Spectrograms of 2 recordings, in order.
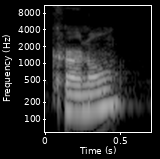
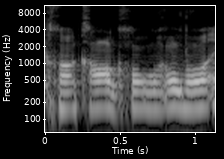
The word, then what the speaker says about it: Colonel: that was spelled the right way, or spelled not even, it's spelled this way, Colonel. But colonel. Like, my dad was just like, I was trying to be like, call, and he's like, no, Colonel Mustard.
